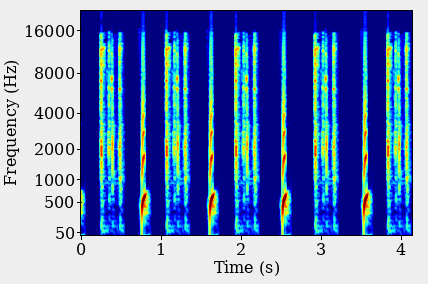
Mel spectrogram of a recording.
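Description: Title-card sound effects: five short pops, each rising quickly in pitch, coming about one a second, each followed by a quick run of sharp clicks.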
